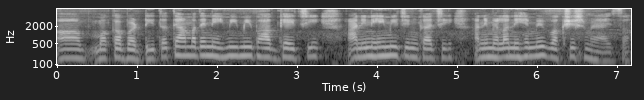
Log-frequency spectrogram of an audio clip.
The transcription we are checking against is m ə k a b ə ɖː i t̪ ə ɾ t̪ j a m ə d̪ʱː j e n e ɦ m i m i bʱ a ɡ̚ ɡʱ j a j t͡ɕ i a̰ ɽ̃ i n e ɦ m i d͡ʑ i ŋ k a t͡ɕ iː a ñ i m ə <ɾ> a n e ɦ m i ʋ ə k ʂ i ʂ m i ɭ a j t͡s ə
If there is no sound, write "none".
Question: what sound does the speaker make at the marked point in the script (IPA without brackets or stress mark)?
l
